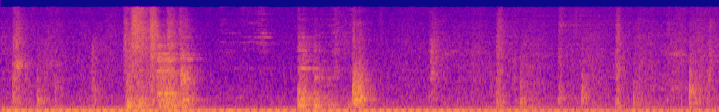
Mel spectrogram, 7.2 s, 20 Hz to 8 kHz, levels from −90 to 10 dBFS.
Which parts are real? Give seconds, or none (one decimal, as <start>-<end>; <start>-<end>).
0.0-5.3; 6.2-7.2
